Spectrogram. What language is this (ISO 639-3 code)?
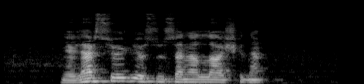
tur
